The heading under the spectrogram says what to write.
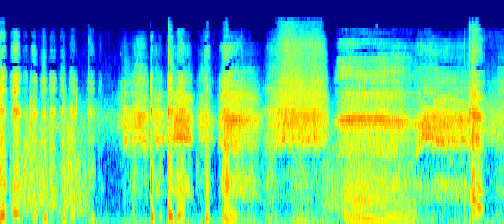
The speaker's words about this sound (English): You are breathing heavily. Did you know that?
